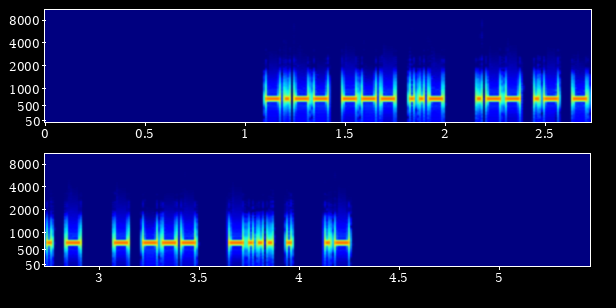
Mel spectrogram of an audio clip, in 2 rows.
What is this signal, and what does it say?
Morse code, heard as a keyed tone, about 50 wpm, 700 Hz. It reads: YOU WANT TO BE A
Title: Sets of 5 Words Encore2 50wpm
